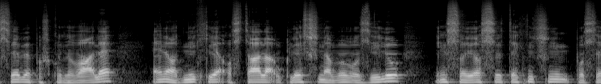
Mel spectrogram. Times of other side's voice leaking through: none

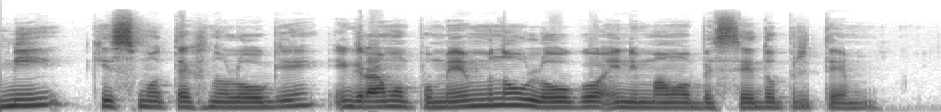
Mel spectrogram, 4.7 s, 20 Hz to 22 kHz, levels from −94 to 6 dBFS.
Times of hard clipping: 1.80-1.91, 2.52-2.99

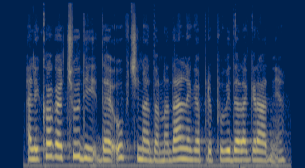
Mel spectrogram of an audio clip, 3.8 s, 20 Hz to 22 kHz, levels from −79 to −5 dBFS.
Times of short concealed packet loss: 2.99-3.03

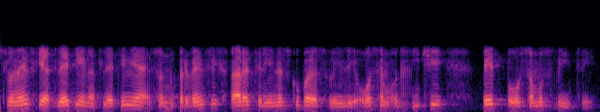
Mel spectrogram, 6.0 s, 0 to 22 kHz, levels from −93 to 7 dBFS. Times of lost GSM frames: 1.66-1.71, 4.02-4.13

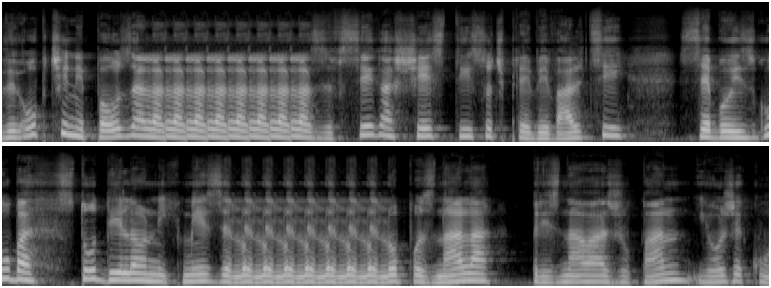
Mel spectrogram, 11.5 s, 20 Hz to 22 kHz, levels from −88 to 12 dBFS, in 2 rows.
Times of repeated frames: 1.22-2.31, 7.57-8.66

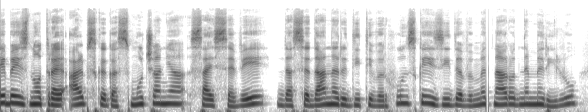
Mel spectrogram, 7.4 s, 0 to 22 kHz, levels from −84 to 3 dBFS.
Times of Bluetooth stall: 6.07-6.10

